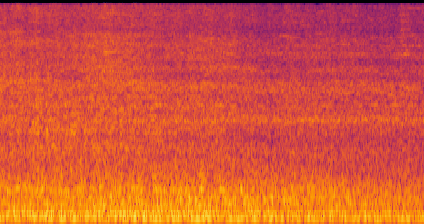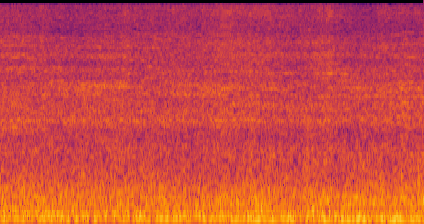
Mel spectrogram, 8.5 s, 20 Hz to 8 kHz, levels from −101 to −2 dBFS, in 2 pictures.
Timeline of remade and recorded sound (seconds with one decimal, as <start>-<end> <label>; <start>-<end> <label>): 0.0-8.5 recorded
